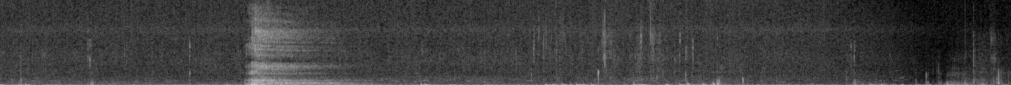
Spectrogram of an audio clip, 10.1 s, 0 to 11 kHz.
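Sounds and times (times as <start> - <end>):
soft outdoor ambience: 0.0 - 10.1
reindeer snorting breath: 2.4 - 3.9.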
